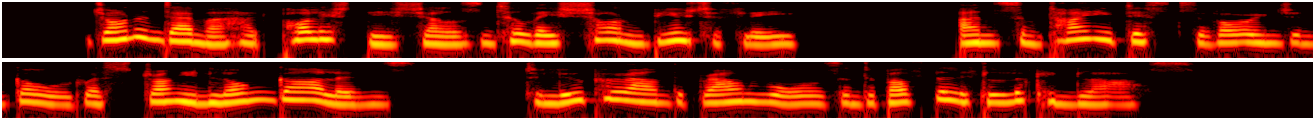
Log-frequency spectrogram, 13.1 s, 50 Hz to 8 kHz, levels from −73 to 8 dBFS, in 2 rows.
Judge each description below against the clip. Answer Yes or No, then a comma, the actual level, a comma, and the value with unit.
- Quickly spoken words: No, average, 165 wpm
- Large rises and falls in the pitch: No, average, 3.9 semitones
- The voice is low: No, high, 205 Hz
